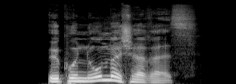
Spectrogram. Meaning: strong/mixed nominative/accusative neuter singular comparative degree of ökonomisch
- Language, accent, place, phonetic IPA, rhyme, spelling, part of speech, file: German, Germany, Berlin, [økoˈnoːmɪʃəʁəs], -oːmɪʃəʁəs, ökonomischeres, adjective, De-ökonomischeres.ogg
